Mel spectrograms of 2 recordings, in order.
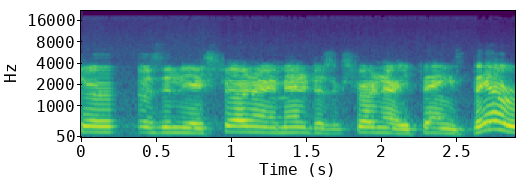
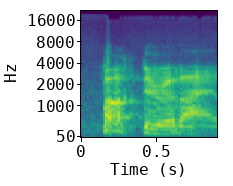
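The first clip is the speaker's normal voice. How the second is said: put-on ghoulish voice like a movie ghost; 7 semitones lower than usual. Saying a catchphrase for another speaker, sounding like Beetlejuice. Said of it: "You really do sound like Beetlejuice".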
